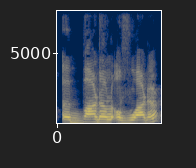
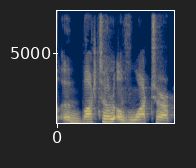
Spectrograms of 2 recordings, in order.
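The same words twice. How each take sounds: First: "a bottle of water" in an American accent, the T flapped to a D. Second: "a bottle of water" with crisp T sounds; careful British t. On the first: Teacher showing how North Americans say it. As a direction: say "a bottle of water" as "a baddle of wader". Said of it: "les Nord-Américains vont dire". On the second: Teacher contrasting careful speech with American speech. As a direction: pronounce each T in "a bottle of water" clearly. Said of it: "au lieu de dire". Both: Shown as a demonstration.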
